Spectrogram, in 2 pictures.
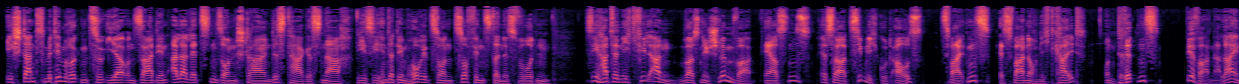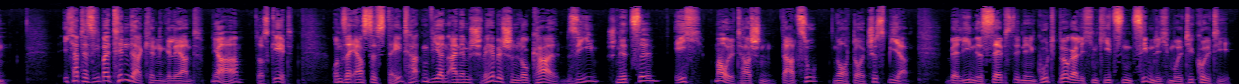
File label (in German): Hörbuch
